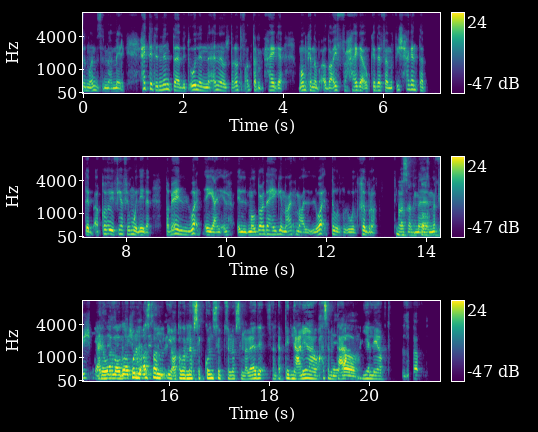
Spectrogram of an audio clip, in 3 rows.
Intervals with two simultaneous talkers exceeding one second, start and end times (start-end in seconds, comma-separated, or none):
13.7-16.1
